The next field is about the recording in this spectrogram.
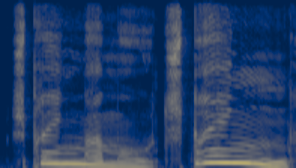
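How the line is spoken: Smallest one calling. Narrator (German): rief der Allerkleinste

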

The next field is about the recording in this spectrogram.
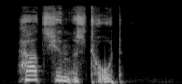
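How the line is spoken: Whispered. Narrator (German): flüstert

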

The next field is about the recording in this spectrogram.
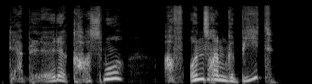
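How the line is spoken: Hissed. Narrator (German): Und Liesel zischte

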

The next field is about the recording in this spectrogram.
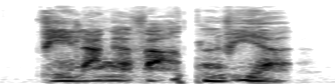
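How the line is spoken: Whisper. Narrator (German): flüsterte Rio

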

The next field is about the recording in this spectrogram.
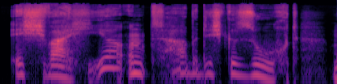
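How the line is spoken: Murmur. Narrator (German): murmelte er

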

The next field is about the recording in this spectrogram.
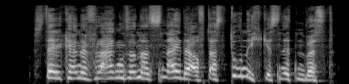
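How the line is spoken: Sharp hiss. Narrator (German): zischte es so scharf

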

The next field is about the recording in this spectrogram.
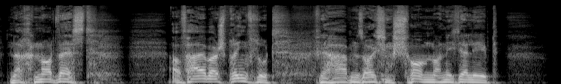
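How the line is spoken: Call. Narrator (German): rief

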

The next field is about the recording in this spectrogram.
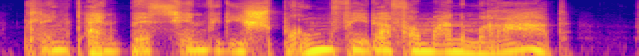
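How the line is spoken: Whispering. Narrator (German): flüsterte Liesel

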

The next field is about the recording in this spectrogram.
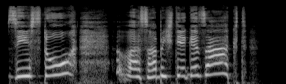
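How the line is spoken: Woman calling out. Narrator (German): rief sie

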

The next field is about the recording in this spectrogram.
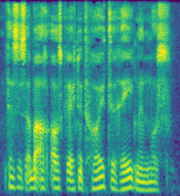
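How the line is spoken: Sighing. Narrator (German): seufzte er

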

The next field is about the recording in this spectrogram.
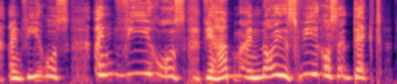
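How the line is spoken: Excited shouting. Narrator (German): riefen aufgeregt

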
